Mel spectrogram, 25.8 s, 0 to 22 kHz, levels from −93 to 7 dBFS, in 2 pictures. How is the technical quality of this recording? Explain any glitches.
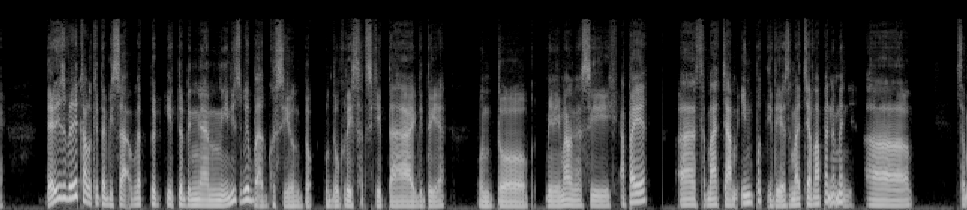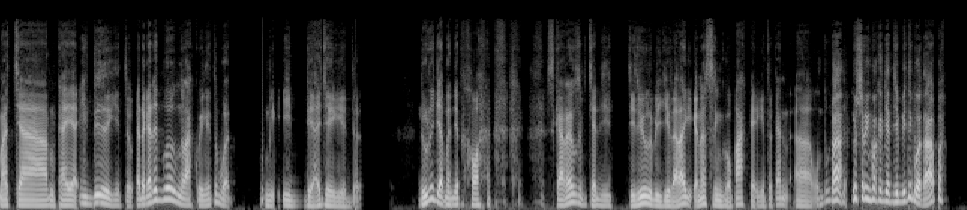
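The recording has three network-related glitches in its second half, all in the speech between about 16 and 25 seconds.

From 15.97 to 17.67 s there are repeated stalls (stutter). Packets reached the receiver late or more slowly than they were being played, so its jitter buffer kept running dry. Each time, the receiver stretched the last bit of sound until more arrived. The result is fourteen brief hold-ups, the longest 148 ms, adding up to about 469 ms and covering roughly 28% of that stretch. Nothing is lost, but the speech drags and stutters.

Right after, from 17.70 to 18.12 s, comes a call audio freeze. The sound holds for a moment and then drops to silence for about 360 ms before the speech resumes where it stopped. In all, roughly 389 ms of filler is inserted, pushing everything after it later by the same amount. 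The likely cause is packets held up in transit, emptying the buffer completely until they arrived.

From 22.41 to 25.05 s there is a jitter buffer speed-up. After the delays, the buffer held more audio than it targets, so the receiver trimmed many tiny pitch-period slices to catch up, removing about a fifth of a second in total. The speech plays at about 108% speed with its pitch unchanged, so it sounds slightly hurried.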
